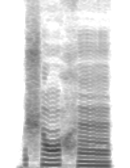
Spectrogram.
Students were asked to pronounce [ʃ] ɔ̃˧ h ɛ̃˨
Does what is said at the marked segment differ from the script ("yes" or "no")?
no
